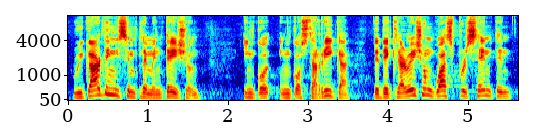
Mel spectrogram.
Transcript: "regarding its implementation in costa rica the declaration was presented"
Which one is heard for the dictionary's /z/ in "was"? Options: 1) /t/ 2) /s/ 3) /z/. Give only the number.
2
